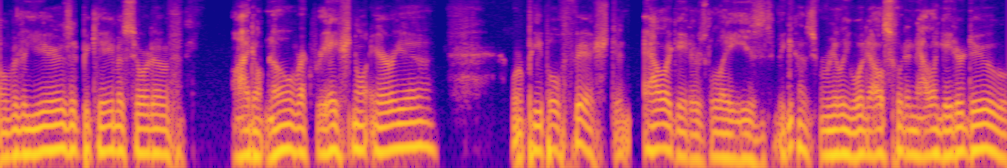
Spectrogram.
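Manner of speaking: bored, weary tone. Reading a news story aloud at the other speaker's request, bored with the world. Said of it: "Read it like you're bored with the world".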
